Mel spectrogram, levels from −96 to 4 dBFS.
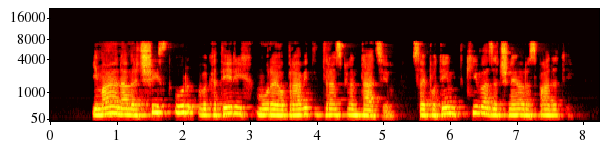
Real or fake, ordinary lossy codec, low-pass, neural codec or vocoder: real; none; 7.2 kHz; none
